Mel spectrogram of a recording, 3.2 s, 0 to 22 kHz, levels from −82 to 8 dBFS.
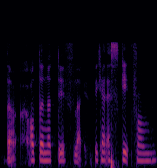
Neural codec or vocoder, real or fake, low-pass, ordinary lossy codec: codec, 16 kHz, 0.8 kbps, ZipCodec; fake; none; none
